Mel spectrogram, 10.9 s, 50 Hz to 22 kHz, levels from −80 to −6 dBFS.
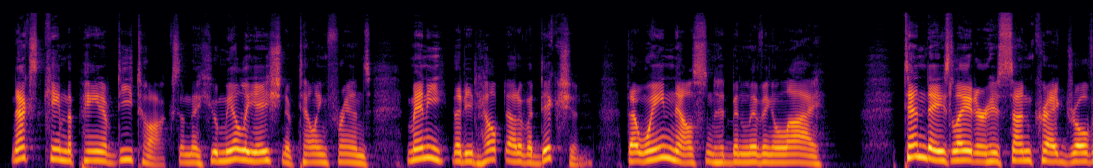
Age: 40-59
